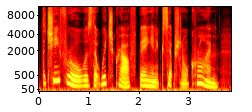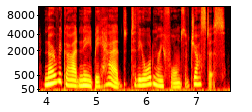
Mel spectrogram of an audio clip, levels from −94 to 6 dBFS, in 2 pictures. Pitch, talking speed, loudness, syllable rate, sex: 170 Hz, 165 wpm, -19 LUFS, 4.4 syllables/s, female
